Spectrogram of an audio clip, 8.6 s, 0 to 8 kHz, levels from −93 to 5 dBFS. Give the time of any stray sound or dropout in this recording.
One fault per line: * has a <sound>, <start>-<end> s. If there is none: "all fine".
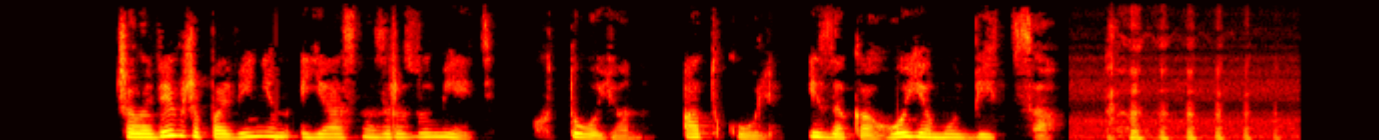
* has a laugh, 6.9-8.0 s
